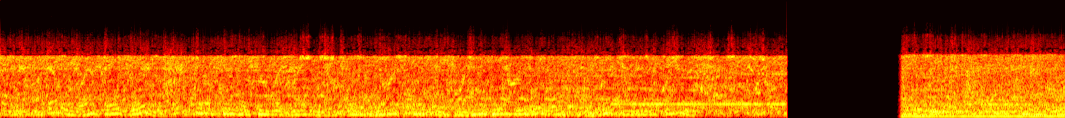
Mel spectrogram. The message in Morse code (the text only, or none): none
